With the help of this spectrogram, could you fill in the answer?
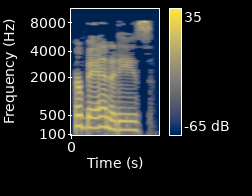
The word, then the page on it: urbanities: British English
